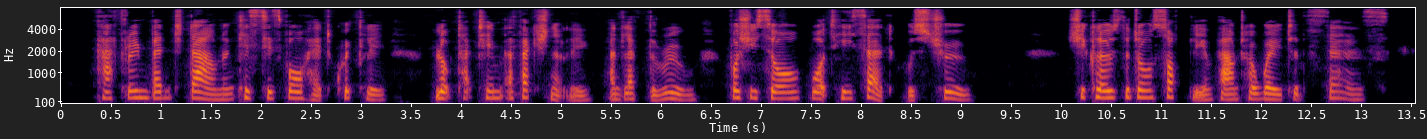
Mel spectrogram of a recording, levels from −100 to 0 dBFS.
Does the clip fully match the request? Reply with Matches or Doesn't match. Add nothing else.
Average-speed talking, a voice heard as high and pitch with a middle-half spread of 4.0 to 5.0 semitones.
Matches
